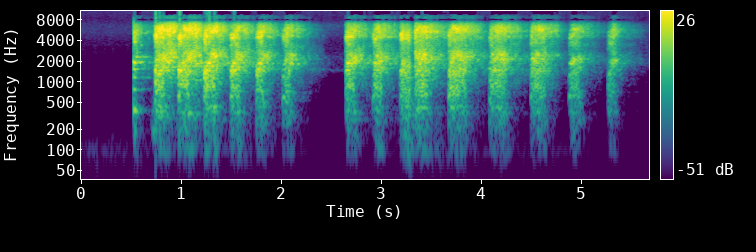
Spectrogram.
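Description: A duck call worn on a lanyard is blown to make it bark, in two quick runs of sharp, popping bark notes, about seven short clipped blasts per series with a brief pause between, loud with no talking.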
